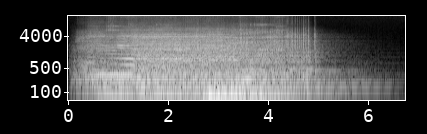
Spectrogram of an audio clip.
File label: Metal Scrapes And Hits, Asteroid; Warframe; Grineer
